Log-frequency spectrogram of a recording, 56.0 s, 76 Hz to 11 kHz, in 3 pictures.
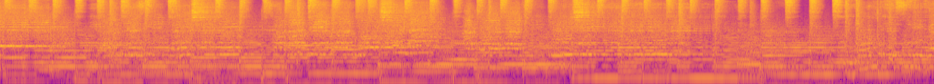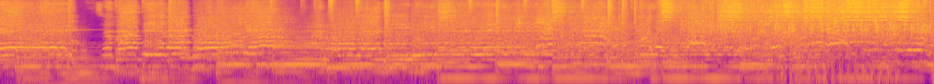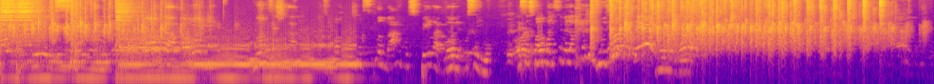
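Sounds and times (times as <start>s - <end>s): people singing: 0.0s - 15.0s, 16.8s - 44.5s
band playing bass notes: 0.0s - 47.4s.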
